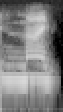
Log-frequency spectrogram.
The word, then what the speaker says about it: night: GH-nya nggak dibaca. Jadi night.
